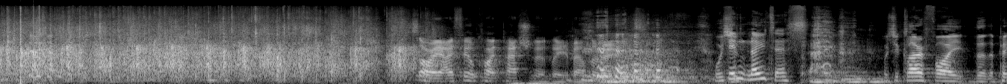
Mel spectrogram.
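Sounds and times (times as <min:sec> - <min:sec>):
laughter: 0:00.0 - 0:02.6, 0:05.7 - 0:07.3, 0:08.0 - 0:09.0
audience applause: 0:00.0 - 0:04.5
speech: 0:04.2 - 0:10.0.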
